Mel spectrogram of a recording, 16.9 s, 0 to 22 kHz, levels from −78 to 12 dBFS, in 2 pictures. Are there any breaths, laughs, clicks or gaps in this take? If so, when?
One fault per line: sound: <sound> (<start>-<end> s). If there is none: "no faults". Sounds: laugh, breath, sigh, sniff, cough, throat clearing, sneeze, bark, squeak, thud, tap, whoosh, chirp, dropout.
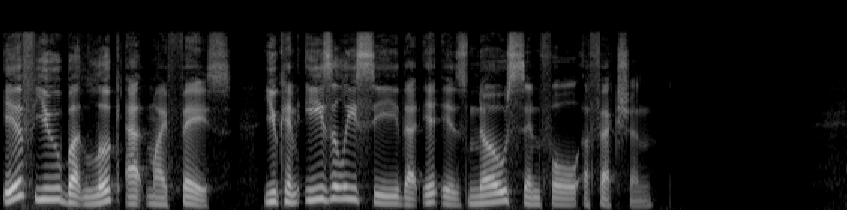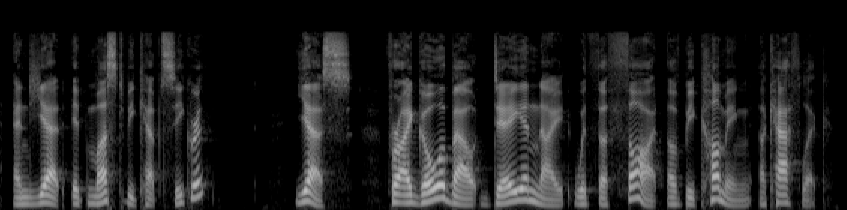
no faults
